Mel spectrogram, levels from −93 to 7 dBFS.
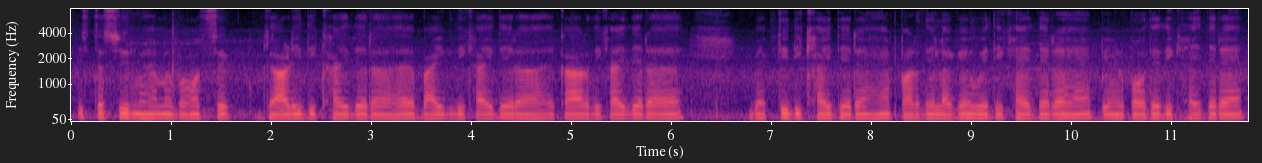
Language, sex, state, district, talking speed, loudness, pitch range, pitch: Hindi, male, Maharashtra, Aurangabad, 200 wpm, -33 LUFS, 100-105 Hz, 105 Hz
